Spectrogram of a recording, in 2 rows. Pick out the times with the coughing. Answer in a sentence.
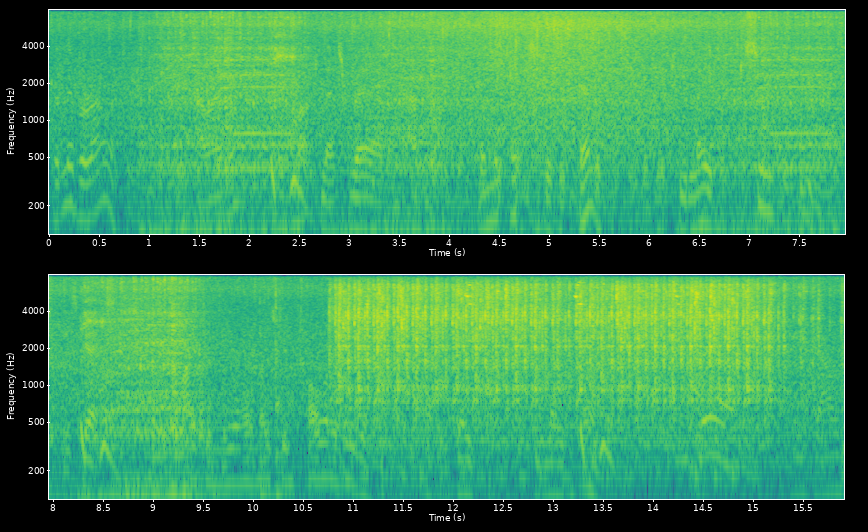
You can hear the coughing from 2.2 to 2.7 s, from 8.2 to 8.8 s and from 13.2 to 13.8 s.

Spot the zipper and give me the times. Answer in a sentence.
The zipper can't be heard in this clip.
